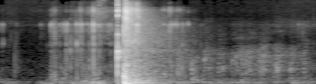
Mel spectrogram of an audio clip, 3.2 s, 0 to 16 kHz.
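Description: A freshly resurfaced Storm IQ Tour 78/U urethane bowling ball is released onto the lane with a sharp, loud thunk at the drop, then a fading rumble as it rolls away, with no talk.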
